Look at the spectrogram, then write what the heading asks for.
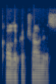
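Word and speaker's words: Kolokotrones: gave the uh award and their name is pronounced Kola katronus like phonetic okay well uh fantastic thank you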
